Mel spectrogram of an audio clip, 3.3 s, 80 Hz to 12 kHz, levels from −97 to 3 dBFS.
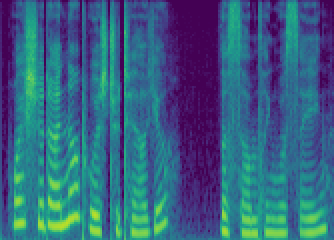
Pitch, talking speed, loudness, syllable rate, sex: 245 Hz, 215 wpm, -16 LUFS, 5.4 syllables/s, female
